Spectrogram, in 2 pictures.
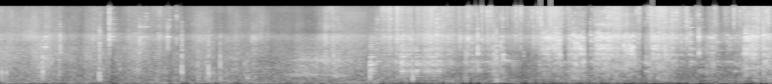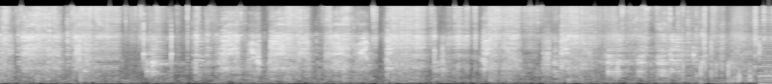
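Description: Ferrocerium rod scraped repeatedly with a striker over a bundle of wood shavings to light them: a fast run of rasping metallic scrapes, sparse at first and much denser and louder from about four seconds in.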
